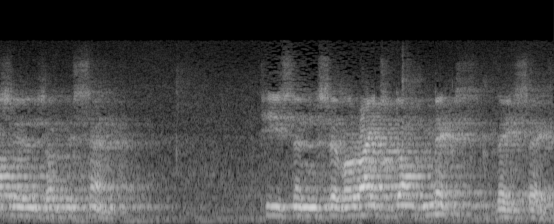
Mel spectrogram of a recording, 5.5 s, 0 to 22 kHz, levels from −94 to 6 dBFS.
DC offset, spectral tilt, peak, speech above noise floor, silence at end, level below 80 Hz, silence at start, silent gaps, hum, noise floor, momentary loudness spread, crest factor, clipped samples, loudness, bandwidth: under 0.1%; -5.5 dB/octave; -6 dBFS; 24 dB; 0 s; -52 dBFS; 0 s; none; none; -44 dBFS; 17 LU; 16 dB; under 0.1%; -21 LUFS; 9.6 kHz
